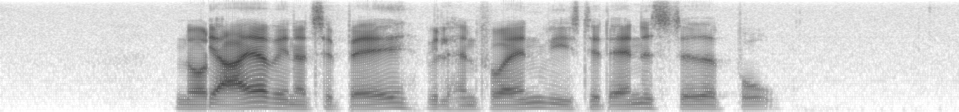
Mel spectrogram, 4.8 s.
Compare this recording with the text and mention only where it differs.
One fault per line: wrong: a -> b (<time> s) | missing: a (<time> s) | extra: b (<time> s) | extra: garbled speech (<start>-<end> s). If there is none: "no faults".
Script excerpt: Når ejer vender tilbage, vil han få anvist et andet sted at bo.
no faults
